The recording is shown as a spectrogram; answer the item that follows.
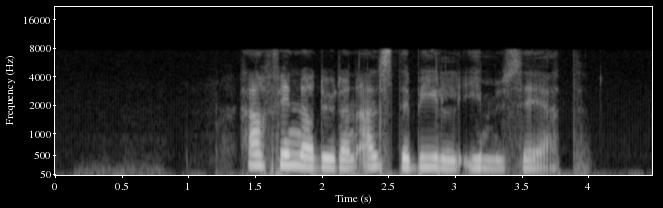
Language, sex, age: Norwegian, female, 29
